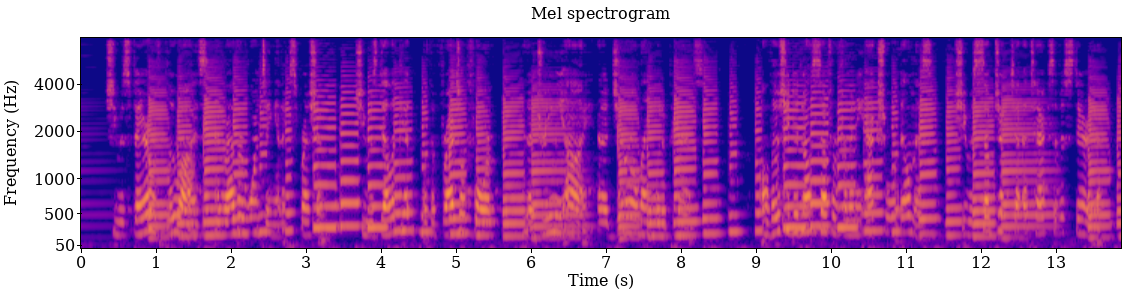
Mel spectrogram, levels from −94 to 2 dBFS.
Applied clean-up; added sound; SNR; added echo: classical method WPE with log-MMSE.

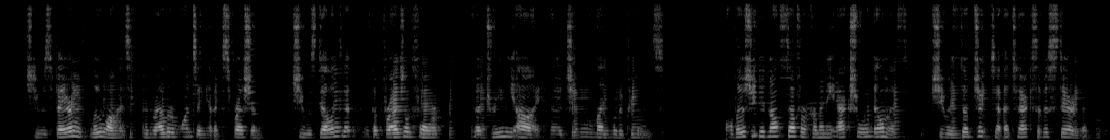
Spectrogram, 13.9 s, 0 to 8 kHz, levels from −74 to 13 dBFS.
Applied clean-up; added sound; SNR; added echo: neural mask model DeepFilterNet 3.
